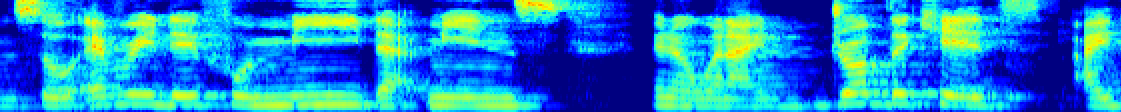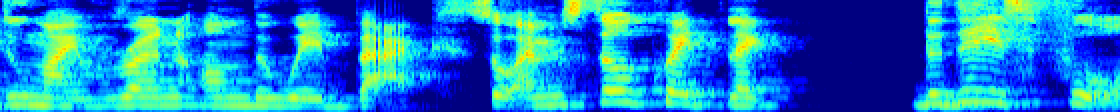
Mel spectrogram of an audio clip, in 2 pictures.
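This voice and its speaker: In a French accent, a woman speaks at a moderate pace in a fairly high pitch, keeping fairly even intonation and very even loudness. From France. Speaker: marketing lead at a family travel company. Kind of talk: podcast interview.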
